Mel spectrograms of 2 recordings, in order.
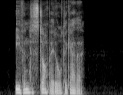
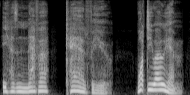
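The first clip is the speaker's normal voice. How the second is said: pleading, rising higher and louder on the question; desperate plea, pitched up on owe; 9 semitones higher, 3 dB louder than usual. A narrator's reading. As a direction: push hard, desperate to make her see. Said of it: "He said in desperation".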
